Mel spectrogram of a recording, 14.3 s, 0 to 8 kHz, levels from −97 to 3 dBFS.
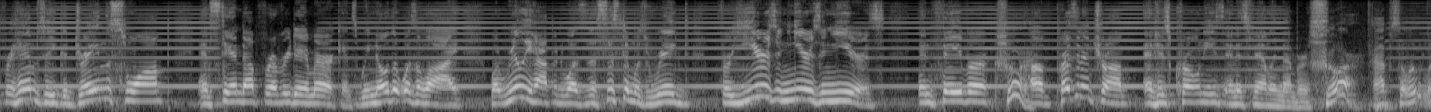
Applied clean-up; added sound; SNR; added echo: none; Bowed string instrument; 13 dB; none.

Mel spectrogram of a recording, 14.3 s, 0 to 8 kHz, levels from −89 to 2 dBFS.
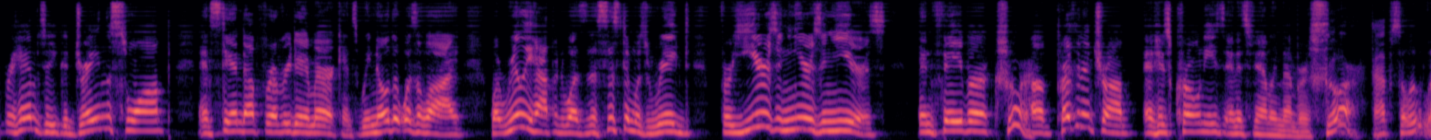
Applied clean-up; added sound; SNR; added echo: neural mask model DeepFilterNet 3.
